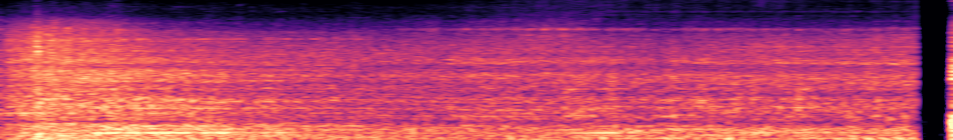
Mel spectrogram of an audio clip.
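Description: A tractor engine labors steadily while pulling a loaded trolley out of sand, a loud continuous drone with no voices that cuts off abruptly near the end.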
